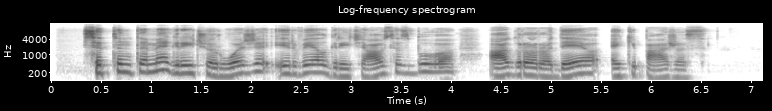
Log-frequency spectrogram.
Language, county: Lithuanian, Kaunas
